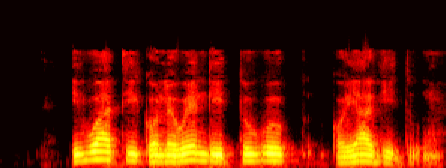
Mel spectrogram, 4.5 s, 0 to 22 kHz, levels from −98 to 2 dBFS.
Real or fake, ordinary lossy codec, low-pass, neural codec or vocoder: fake; AAC, 32 kbps; 7.2 kHz; codec, 16 kHz, 4.8 kbps, FACodec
